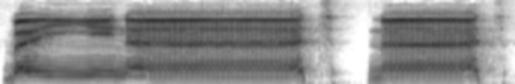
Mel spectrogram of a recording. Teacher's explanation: Ada t itu, ada angin di belakang itu. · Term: ta maftuhah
